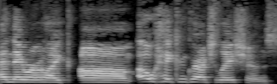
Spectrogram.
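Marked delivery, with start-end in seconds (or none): 1.4-2.8 put-on sarcastic tone. Retelling what mean classmates said to the speaker: imitating sarcastic congratulations. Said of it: "they were kind of sarcastic and they were mean".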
